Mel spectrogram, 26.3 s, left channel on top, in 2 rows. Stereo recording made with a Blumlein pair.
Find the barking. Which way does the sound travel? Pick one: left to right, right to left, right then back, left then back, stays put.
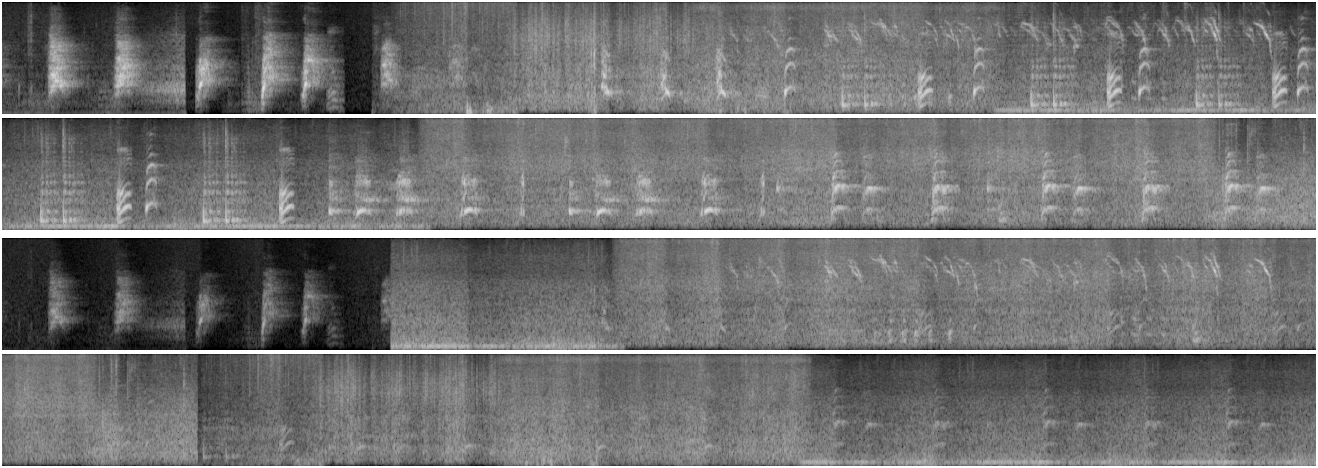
stays put.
